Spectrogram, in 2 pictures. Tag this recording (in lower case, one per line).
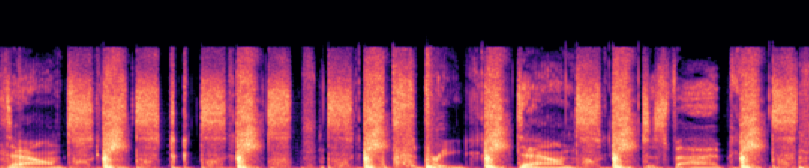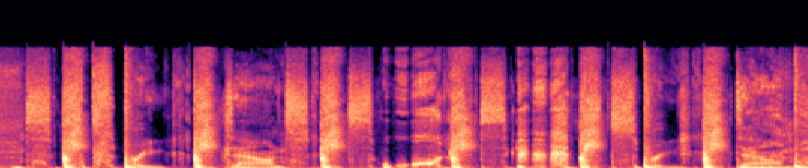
beat boxing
